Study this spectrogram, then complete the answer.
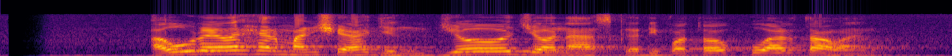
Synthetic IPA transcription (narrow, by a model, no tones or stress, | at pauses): ʔauɾɛlɦɛrmanʃiahd͡ʒɨŋd͡ʒod͡ʒɔnaskɨrdipɔt̪ɔkuwart̪awan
